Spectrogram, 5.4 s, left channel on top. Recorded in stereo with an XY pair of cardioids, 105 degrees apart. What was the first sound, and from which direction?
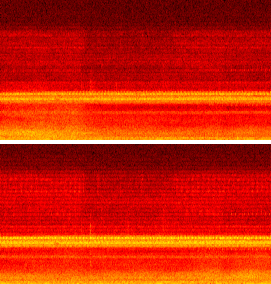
An insect, 55° right.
